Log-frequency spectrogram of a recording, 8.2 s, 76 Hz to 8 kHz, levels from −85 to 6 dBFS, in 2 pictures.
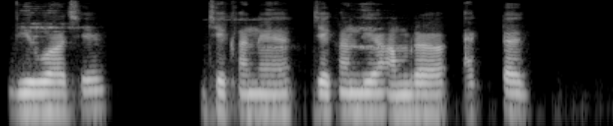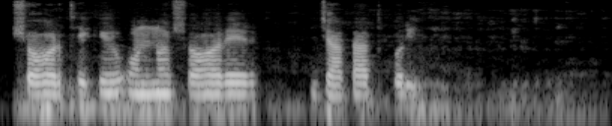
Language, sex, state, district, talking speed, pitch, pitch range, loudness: Bengali, male, West Bengal, Jhargram, 105 wpm, 125 Hz, 125-130 Hz, -21 LUFS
